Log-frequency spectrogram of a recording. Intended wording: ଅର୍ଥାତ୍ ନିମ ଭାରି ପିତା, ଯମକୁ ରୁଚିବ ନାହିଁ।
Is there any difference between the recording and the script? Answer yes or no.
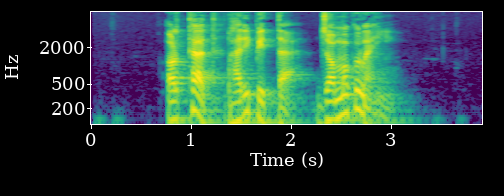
yes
